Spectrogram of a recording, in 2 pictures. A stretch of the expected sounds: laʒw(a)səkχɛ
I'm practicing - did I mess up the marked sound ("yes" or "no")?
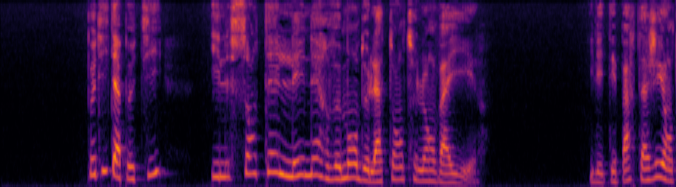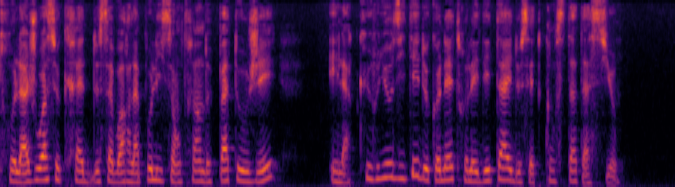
no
